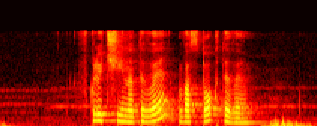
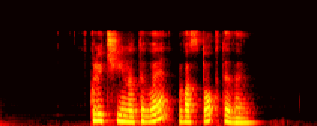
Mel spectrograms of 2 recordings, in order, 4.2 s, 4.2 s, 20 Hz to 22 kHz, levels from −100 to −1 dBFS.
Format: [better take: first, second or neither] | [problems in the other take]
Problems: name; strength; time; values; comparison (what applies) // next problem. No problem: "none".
first | noise reduction (neural mask model DeepFilterNet 3)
